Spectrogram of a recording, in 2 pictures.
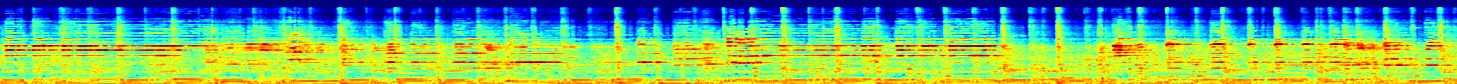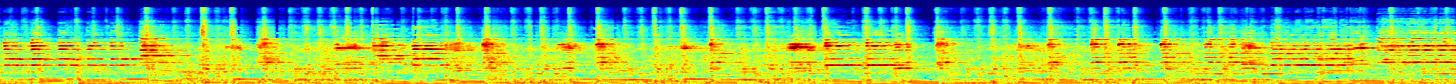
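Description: Small blues band playing an instrumental passage: a resonator guitar strumming over a steady bass line while a harmonica plays long held notes on top.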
